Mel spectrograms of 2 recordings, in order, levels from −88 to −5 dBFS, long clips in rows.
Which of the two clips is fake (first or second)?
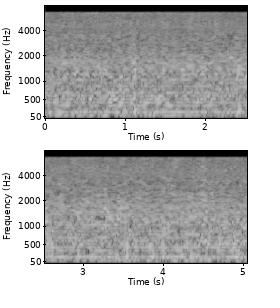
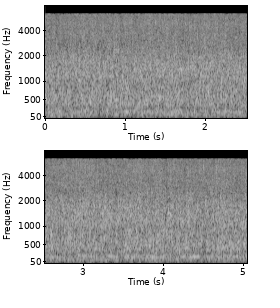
first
